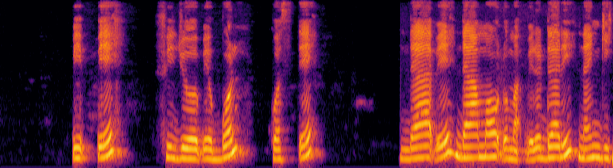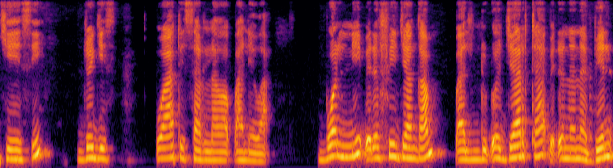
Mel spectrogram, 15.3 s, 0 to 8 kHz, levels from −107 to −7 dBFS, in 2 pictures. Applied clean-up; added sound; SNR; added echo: none; none; none; none.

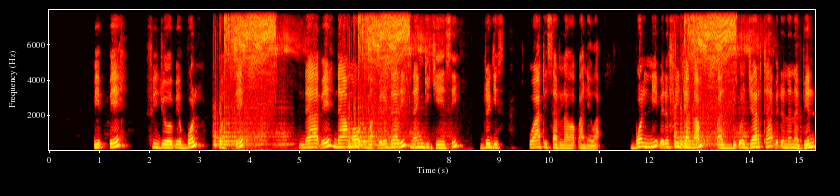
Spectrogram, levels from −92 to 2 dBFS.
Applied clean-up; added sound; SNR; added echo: none; Percussion; 5 dB; none.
